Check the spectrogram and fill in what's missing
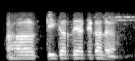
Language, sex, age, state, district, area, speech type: Punjabi, male, 30-45, Punjab, Kapurthala, urban, conversation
